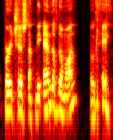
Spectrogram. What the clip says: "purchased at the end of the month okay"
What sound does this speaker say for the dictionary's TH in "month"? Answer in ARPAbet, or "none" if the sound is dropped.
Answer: T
